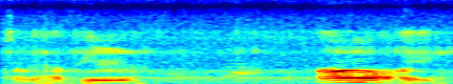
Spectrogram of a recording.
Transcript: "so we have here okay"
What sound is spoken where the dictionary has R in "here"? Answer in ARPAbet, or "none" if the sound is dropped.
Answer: L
